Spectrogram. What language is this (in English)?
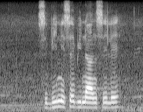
Southern Sotho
